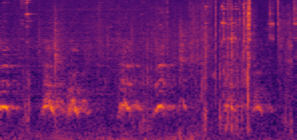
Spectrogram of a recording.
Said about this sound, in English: The worst is when you drop something and it rolls off the roof, and then there's a dog in the back who looks like he's trying to eat you.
